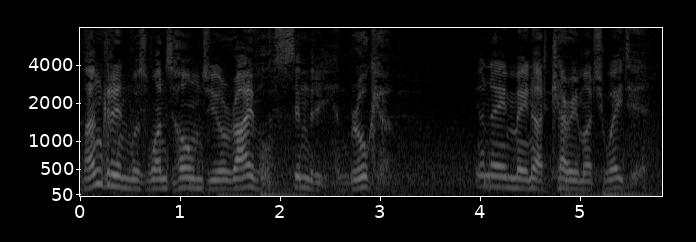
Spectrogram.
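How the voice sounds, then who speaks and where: An actor playing a weathered, wary Norse god-warrior, gravelly, grave and measured, in a dramatic video game cutscene. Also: male voice, fairly high pitch, slight background noise, lightly acted. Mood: commanding.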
